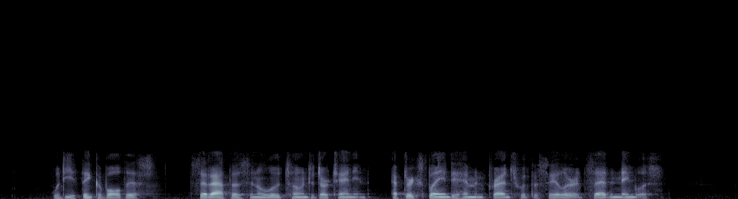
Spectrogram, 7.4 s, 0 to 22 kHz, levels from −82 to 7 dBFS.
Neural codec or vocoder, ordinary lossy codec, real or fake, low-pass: codec, 24 kHz, 1.2 kbps, DualCodec; AAC, 32 kbps; fake; 5.4 kHz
